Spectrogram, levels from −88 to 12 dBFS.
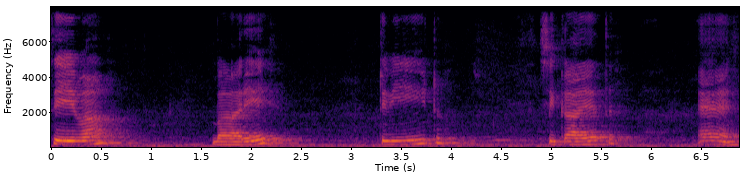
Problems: none marked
